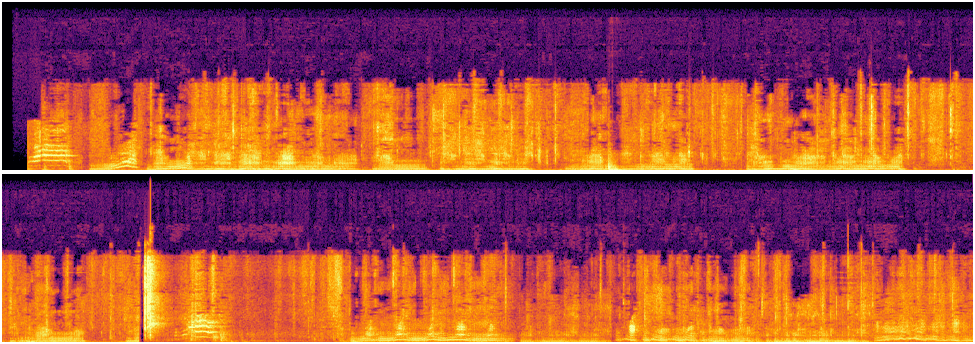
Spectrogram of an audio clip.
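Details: Domestic cat giving low, drawn-out growling and yowling with steady voiced tones, in long phrases broken by short pauses across the clip.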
